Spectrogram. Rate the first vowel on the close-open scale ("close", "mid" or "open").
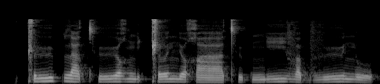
close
